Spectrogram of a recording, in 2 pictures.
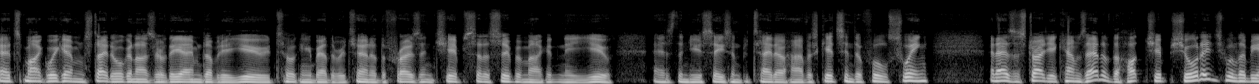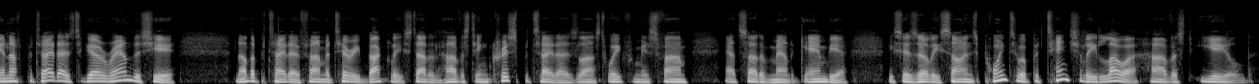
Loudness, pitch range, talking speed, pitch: -20 LUFS, 110-145 Hz, 190 wpm, 120 Hz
